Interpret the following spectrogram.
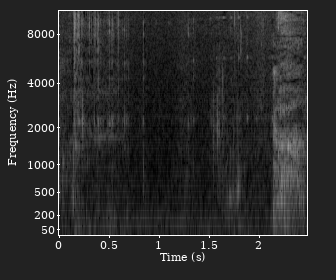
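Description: Near silence: room tone with a low steady hum and a few faint, short clicks.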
